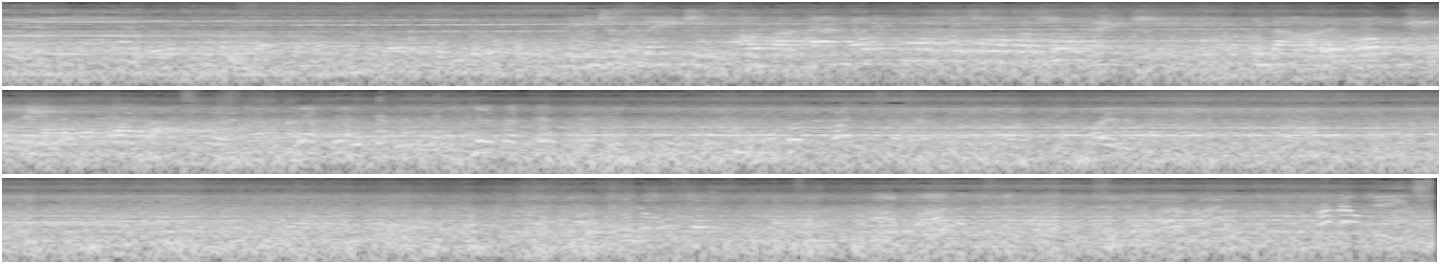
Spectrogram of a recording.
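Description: A train rumbles and screeches along the platform under an echoing roof.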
